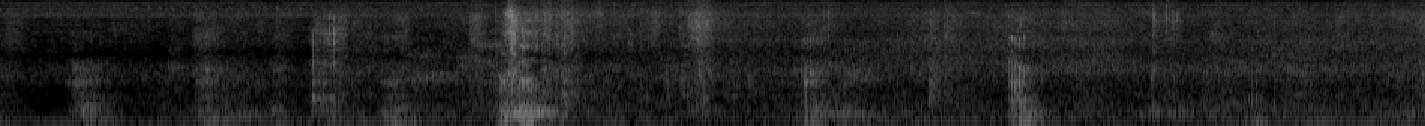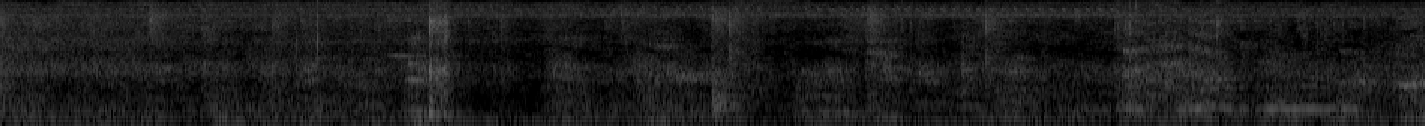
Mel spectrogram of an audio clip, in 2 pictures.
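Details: Pigs on a farm at feeding time give scattered short grunts and squeals, the loudest bursts near the start and middle, over a steady background of rustling and clattering feeding noise.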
